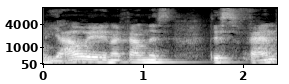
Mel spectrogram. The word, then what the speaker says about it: yaoi: I started reading yaoi when I was... – Wait, you're pronouncing it wrong. It's yaoi.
